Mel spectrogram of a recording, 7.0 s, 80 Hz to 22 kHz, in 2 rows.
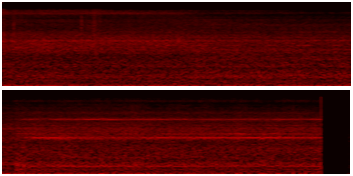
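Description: Ford Escape's engine idling steadily, heard from inside the cabin, while the freshly serviced 6F35 automatic transmission is run through its gears. A faint high steady whine joins about halfway through, and the sound cuts off suddenly near the end.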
